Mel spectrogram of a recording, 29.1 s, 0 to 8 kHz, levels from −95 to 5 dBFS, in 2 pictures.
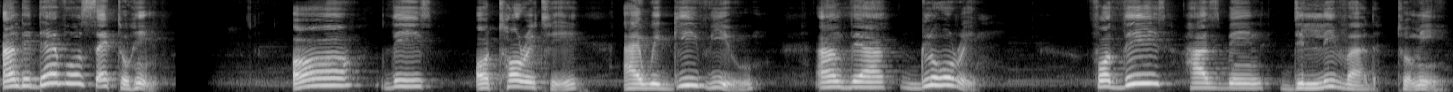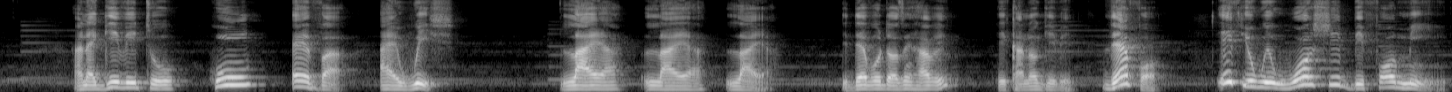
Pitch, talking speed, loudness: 180 Hz, 105 wpm, -19 LUFS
